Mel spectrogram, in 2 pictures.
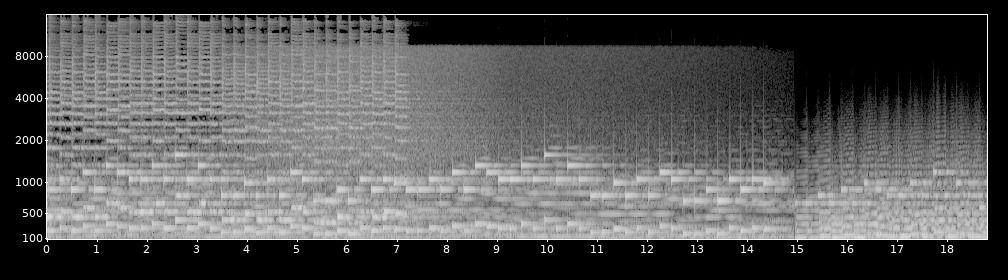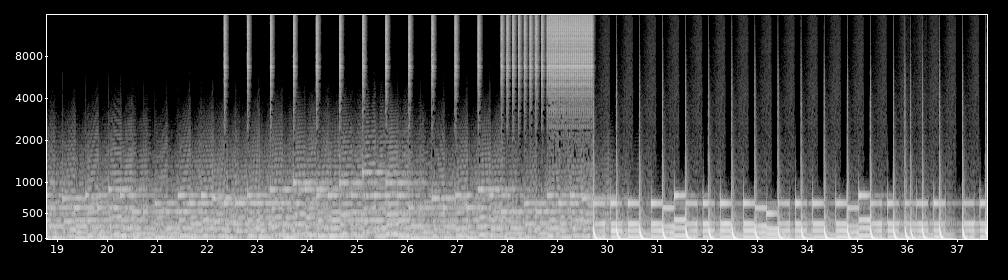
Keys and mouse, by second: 0.3 z, 1.4 ctrl+Tab, 2.1 ctrl+Tab, 2.5 ctrl+Tab, 3.1 click, 3.3 z, 4.8 z, 5.8 i, 6.8 w, 7.5 Tab, 8.7 ctrl+a, 9.8 KP_1, 10.2 Tab, 10.5 z, 11.3 ctrl+Tab, 11.9 click, 12.3 z, 12.7 z, 13.3 c, 14.9-18.7 drag, 15.6 r, 19.0 c, 19.7 click, 19.7 right click, 20.8-22.1 drag, 21.2 s, 22.1 r, 23.6 click, 24.6 s, 25.6 r, 26.8 s, 28.4-31.8 drag, 29.7 e, 32.6 r, 34.3 s, 36.5 click.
